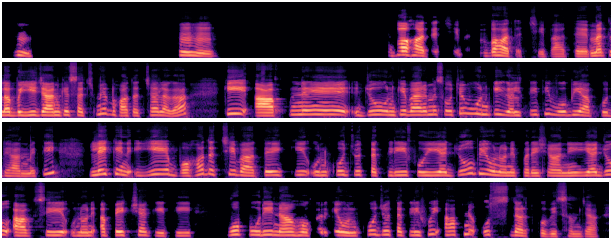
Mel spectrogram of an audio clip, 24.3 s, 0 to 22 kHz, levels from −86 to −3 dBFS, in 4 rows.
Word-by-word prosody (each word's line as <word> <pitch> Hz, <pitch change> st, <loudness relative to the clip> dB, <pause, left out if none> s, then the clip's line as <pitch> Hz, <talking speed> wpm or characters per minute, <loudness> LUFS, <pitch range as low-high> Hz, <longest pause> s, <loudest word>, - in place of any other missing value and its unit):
हुँ। 215 Hz, -6 st, -2 dB, 1.5 s
हुँ, 230 Hz, -1 st, +3 dB
हुँ। 170 Hz, -4 st, -1 dB, 1.7 s
बहुत 255 Hz, +5 st, +6 dB
अच्छी -, -, -15 dB
बात 190 Hz, -, -27 dB
बहुत 210 Hz, -6 st, +3 dB
अच्छी 155 Hz, -, -16 dB
बात 155 Hz, +1 st, -10 dB
है। 165 Hz, 0 st, 0 dB
मतलब 225 Hz, +2 st, +3 dB
ये 230 Hz, +2 st, +2 dB
जान 235 Hz, -1 st, +6 dB
के 255 Hz, -, +1 dB
सच 235 Hz, -2 st, -3 dB
में 340 Hz, +2 st, -3 dB
बहुत 210 Hz, -5 st, -2 dB
अच्छा 210 Hz, +4 st, -3 dB
लगा, 230 Hz, -, 0 dB, 0.4 s
कि 335 Hz, +1 st, +5 dB
आपने 275 Hz, +6 st, +6 dB, 0.2 s
जो 270 Hz, +2 st, -1 dB
उनके 260 Hz, +1 st, 0 dB
बारे 255 Hz, -1 st, +4 dB
में 275 Hz, +2 st, -4 dB
सोचा, 275 Hz, +5 st, -4 dB
वो 345 Hz, -1 st, -5 dB
उनकी 290 Hz, 0 st, -3 dB
गलती 235 Hz, +3 st, -2 dB
थी, 325 Hz, +4 st, -8 dB
वो 245 Hz, -4 st, -1 dB
भी 255 Hz, +1 st, -1 dB
आपको 220 Hz, 0 st, -3 dB
ध्यान 185 Hz, -3 st, -5 dB
में 175 Hz, +1 st, -5 dB
थी। 365 Hz, +5 st, -1 dB, 0.4 s
लेकिन 295 Hz, +1 st, +3 dB
ये 285 Hz, +9 st, 0 dB, 0.2 s
बहुत 280 Hz, +10 st, -3 dB
अच्छी 295 Hz, -1 st, -4 dB
बात 215 Hz, -5 st, -1 dB
है 240 Hz, 0 st, +4 dB
कि 255 Hz, +2 st, -8 dB
उनको 240 Hz, +2 st, -4 dB
जो 260 Hz, +2 st, -6 dB
तकलीफ 225 Hz, +1 st, -3 dB
हुई, 220 Hz, -1 st, 0 dB
या 230 Hz, -, +5 dB
जो 295 Hz, +7 st, -3 dB
भी 335 Hz, -2 st, -2 dB
उन्होंने 220 Hz, -6 st, 0 dB
परेशानी 200 Hz, 0 st, -2 dB
या 225 Hz, -, +3 dB
जो 275 Hz, -, +1 dB, 0.2 s
आपसे 230 Hz, +3 st, 0 dB
उन्होंने 215 Hz, -1 st, -3 dB
अपेक्षा 240 Hz, +2 st, +1 dB
की 205 Hz, -3 st, -6 dB
थी, 200 Hz, +1 st, -8 dB, 0.4 s
वो 270 Hz, +2 st, +3 dB
पूरी 260 Hz, 0 st, +1 dB
ना 230 Hz, -1 st, +3 dB
हो 230 Hz, -1 st, +1 dB
करके 440 Hz, +3 st, -4 dB
उनको 410 Hz, -9 st, +1 dB
जो 270 Hz, 0 st, -3 dB
तकलीफ 235 Hz, -1 st, -3 dB
हुई, 300 Hz, -, -4 dB
आपने 260 Hz, +4 st, -3 dB
उस 265 Hz, +1 st, -8 dB
दर्द 210 Hz, -5 st, 0 dB
को 180 Hz, -, -5 dB
भी 165 Hz, 0 st, -5 dB
समझा। 160 Hz, -3 st, -8 dB
235 Hz, 180 wpm, -22 LUFS, 210-275 Hz, 1.7 s, बहुत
